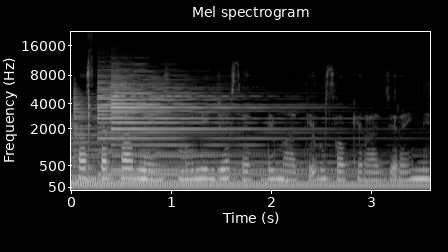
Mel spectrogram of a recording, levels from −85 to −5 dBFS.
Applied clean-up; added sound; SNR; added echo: none; Guitar; 0 dB; none.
